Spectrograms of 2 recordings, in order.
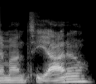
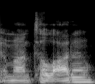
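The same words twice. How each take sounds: First: The double L is said the Spanish way. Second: The double L is said as English L sounds. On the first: "I always want to say Amontillado because it's Spanish" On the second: "it's supposed to be Amontillado with L's"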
